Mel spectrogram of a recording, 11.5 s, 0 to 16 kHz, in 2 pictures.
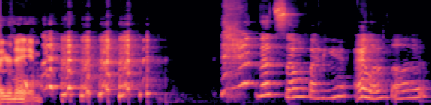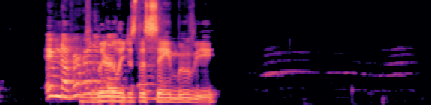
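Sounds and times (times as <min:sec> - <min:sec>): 
speech: 0:00.0 - 0:00.9, 0:03.8 - 0:05.8, 0:06.4 - 0:08.7
laughter: 0:00.0 - 0:02.2, 0:06.7 - 0:08.3
faint cat meowing: 0:09.2 - 0:11.4.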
